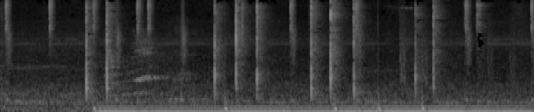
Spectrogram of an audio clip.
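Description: A knife taps sharply against an eggshell, cracking it.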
